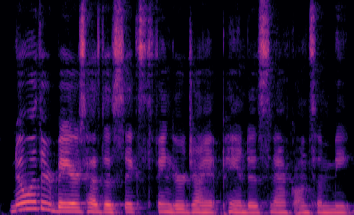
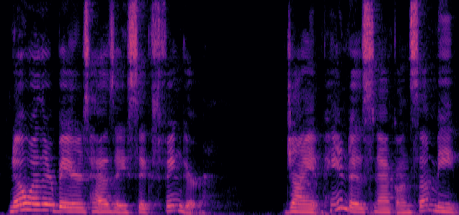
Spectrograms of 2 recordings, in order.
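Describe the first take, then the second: First: It runs on with no pause after finger. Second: There is a clear pause after finger.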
